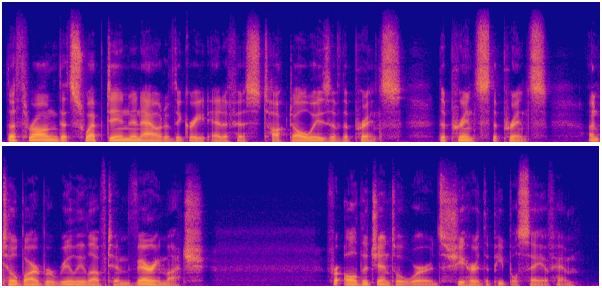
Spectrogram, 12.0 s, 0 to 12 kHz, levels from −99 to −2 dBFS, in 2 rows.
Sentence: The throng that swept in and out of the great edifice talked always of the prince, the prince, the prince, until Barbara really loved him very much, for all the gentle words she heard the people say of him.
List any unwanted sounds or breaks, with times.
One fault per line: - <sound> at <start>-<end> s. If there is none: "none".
none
